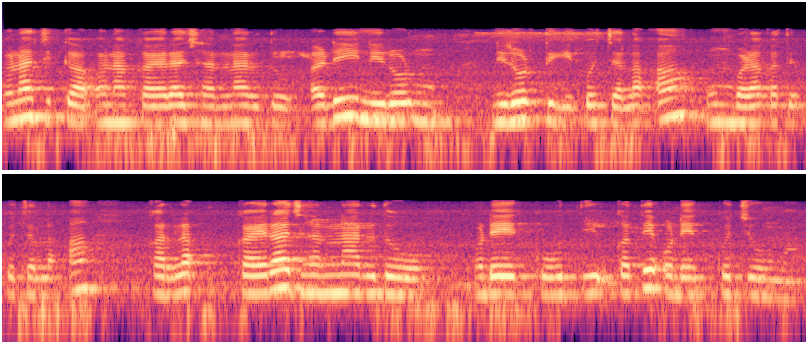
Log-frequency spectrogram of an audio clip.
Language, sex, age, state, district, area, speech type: Santali, female, 18-30, Jharkhand, Seraikela Kharsawan, rural, spontaneous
